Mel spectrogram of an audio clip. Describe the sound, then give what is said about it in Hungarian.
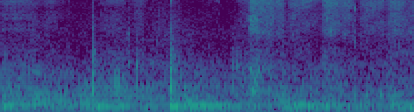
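Faint writing on a board: a few soft scratching strokes in short bursts, quiet and alone with no talk over them. “Kicsit lejjebb írom, mert oda még fogok írni valamit.”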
